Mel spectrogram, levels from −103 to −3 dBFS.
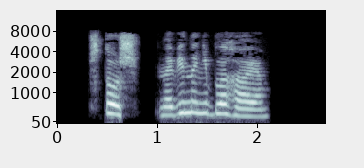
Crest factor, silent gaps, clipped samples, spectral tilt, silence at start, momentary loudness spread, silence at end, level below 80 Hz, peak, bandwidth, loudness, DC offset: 16 dB; 0.84-0.98 s; under 0.1%; -1 dB/octave; 0.35 s; 13 LU; 0.6 s; -68 dBFS; -2 dBFS; 8 kHz; -17 LUFS; under 0.1%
